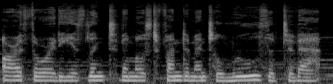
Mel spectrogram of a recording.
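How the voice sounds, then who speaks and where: A woman's voice: lowish voice, little pitch movement, fast talker, a little mellow, faint music behind, lightly acted. A woman voicing a pragmatic, authoritative moon goddess in an anime game, formal and matter-of-fact. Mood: cool, skeptical. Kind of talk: anime game cutscene acting.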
